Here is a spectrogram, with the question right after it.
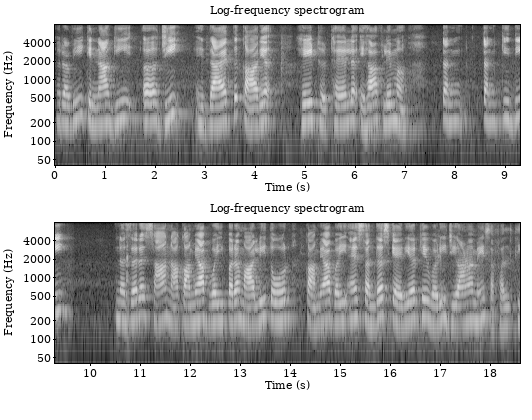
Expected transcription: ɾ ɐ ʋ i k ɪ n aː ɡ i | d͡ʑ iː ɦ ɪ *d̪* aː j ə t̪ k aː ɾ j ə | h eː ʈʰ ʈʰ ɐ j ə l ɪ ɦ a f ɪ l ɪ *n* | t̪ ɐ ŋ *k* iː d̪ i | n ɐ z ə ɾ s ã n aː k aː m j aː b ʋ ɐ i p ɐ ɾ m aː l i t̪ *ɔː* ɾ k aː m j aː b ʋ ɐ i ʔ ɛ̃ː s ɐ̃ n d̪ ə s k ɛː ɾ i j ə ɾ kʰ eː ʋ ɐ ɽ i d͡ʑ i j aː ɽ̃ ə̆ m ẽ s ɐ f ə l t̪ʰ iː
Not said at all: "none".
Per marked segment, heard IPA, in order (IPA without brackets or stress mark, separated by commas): d̪, m, k, ɔː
